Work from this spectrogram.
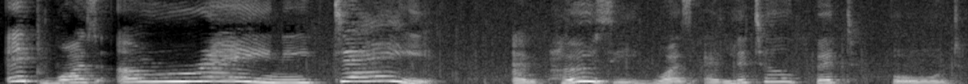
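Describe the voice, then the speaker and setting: A woman hosting a children's story time, reading aloud in an animated, expressive, theatrical way for very young listeners. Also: high-pitched, extremely slow, creaky. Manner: expressive, theatrical, with gasps and whispers. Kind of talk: animated read-aloud for toddlers.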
